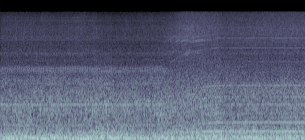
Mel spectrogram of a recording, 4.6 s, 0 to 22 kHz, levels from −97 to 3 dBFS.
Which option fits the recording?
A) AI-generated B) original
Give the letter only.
A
